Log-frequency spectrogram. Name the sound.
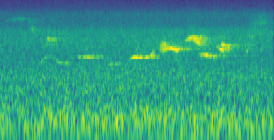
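eurasian blackbird singing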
